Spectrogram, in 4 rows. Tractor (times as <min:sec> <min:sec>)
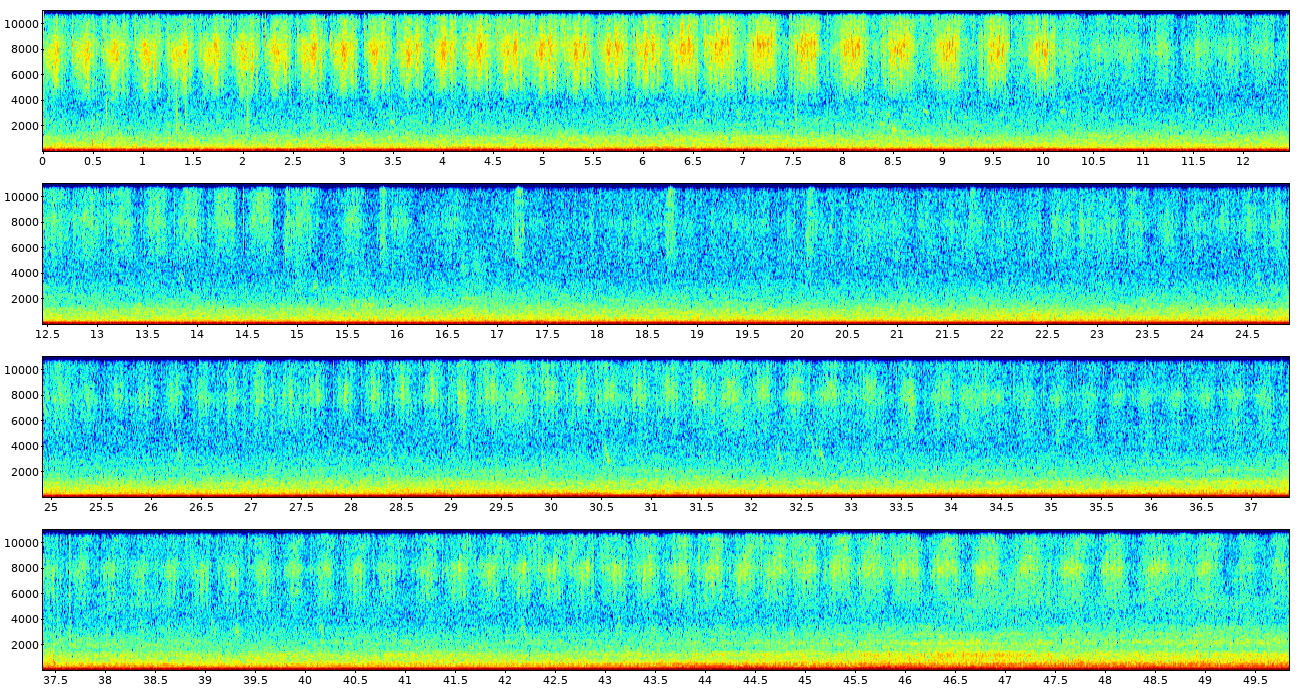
0:26.7 0:49.8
